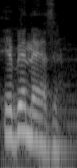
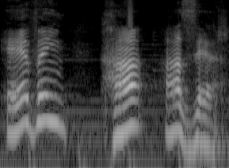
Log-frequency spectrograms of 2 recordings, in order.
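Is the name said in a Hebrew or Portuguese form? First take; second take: Portuguese; Hebrew. First: The name is said in its Portuguese form. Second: The name is said in its Hebrew form. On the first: It is an approximation in the local language. The speaker calls it wrong. "de Ebenezer" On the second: It is the original pronunciation. The speaker calls it right. "na pronúncia correta é"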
